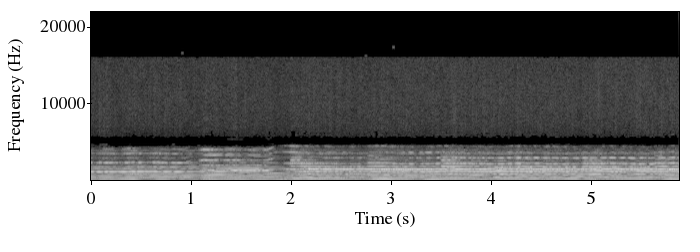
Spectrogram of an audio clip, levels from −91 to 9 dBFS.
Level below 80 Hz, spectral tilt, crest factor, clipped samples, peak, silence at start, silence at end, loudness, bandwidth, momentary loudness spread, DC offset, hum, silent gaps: -48 dBFS; -5 dB/octave; 14 dB; under 0.1%; -4 dBFS; 0 s; 0 s; -17 LUFS; 16.5 kHz; 5 LU; under 0.1%; none; none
